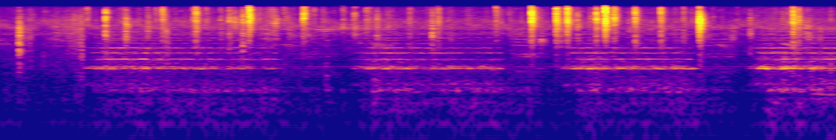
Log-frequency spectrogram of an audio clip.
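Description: Blowing through a blowpipe into a wood fire to fan it: four long breaths of about a second each, each with a steady hollow whistle from the pipe over a rushing hiss, and scattered sharp clicks between them.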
